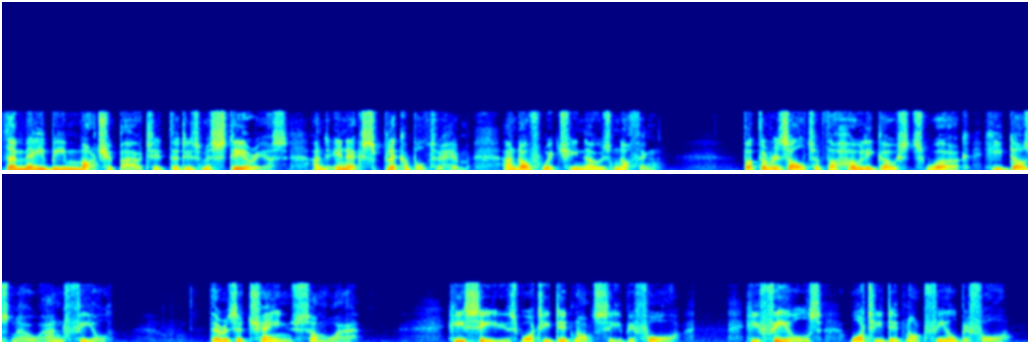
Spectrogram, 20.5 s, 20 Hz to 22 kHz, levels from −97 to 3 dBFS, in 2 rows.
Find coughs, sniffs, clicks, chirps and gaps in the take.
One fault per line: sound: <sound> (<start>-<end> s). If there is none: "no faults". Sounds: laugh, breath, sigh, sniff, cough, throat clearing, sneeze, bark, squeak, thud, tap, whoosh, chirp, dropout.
no faults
